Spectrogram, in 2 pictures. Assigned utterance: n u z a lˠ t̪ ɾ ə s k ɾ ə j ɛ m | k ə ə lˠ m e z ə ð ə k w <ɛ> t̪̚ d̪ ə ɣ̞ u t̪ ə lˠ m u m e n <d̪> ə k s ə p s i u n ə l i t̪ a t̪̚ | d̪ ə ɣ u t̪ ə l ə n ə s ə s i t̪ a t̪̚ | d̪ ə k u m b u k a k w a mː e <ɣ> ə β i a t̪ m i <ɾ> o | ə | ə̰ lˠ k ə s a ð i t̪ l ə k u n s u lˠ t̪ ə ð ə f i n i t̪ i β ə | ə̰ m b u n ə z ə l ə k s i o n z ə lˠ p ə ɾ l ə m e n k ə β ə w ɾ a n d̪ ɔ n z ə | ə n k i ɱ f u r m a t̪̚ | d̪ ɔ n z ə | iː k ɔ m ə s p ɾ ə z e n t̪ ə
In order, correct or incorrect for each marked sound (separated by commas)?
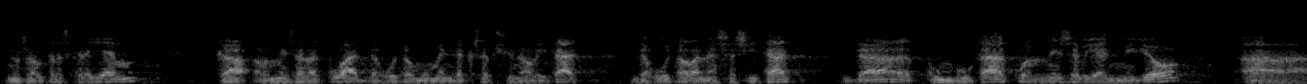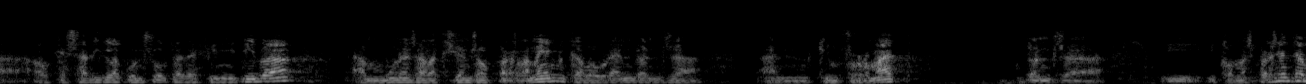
incorrect, correct, incorrect, incorrect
